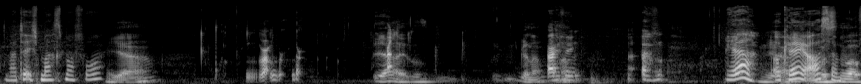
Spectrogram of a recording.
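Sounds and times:
speech: 0.0s - 1.7s, 2.4s - 3.1s, 3.7s - 4.5s, 5.1s - 8.6s
faint lip clicks: 1.9s - 3.6s
water gurgling in a mouth imitating blood in the throat: 2.0s - 3.3s.

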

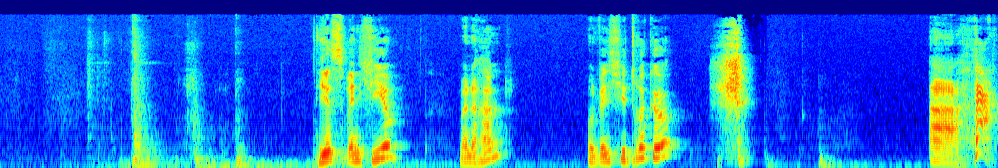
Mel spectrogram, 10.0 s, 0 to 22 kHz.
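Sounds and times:
hidden wooden door being shoved and forced open: 1.0s - 2.7s
speech: 3.2s - 5.2s, 5.9s - 7.5s, 9.3s - 9.8s.

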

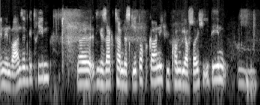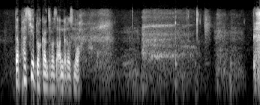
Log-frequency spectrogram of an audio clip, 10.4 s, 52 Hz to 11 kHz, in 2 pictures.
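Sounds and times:
speech: 0.0s - 7.4s
deep breath with long airy inhale and hissing exhale: 6.8s - 10.2s.

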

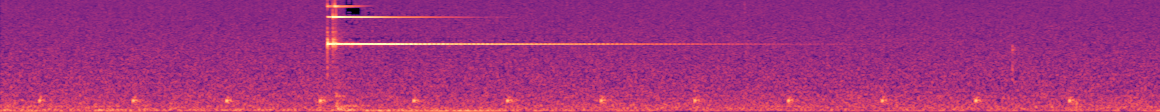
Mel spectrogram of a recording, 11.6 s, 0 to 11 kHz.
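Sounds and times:
small hand cymbal ringing: 3.2s - 8.3s.

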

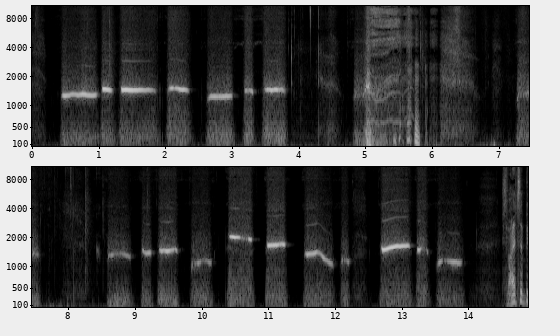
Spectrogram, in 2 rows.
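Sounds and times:
person whistling a tune: 0.4s - 3.9s, 7.3s - 7.6s, 8.6s - 14.0s
laughter: 4.8s - 6.1s
speech: 5.0s - 6.5s, 14.6s - 14.9s.

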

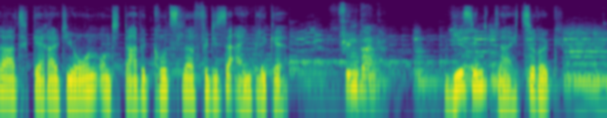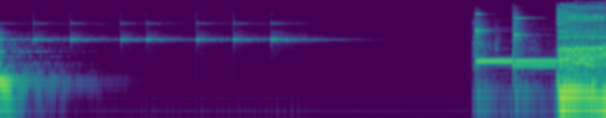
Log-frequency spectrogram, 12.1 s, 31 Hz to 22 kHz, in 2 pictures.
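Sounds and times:
speech: 0.0s - 5.8s
bright electronic doorbell chiming: 10.8s - 11.7s.

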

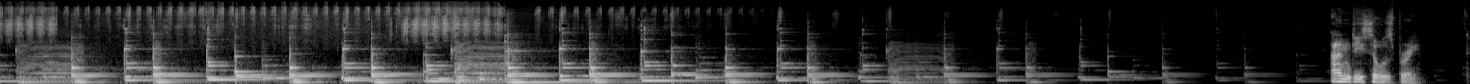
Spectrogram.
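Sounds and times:
grasshoppers and crickets chirping in a dense high trill: 0.0s - 8.5s
speech: 13.4s - 14.3s.

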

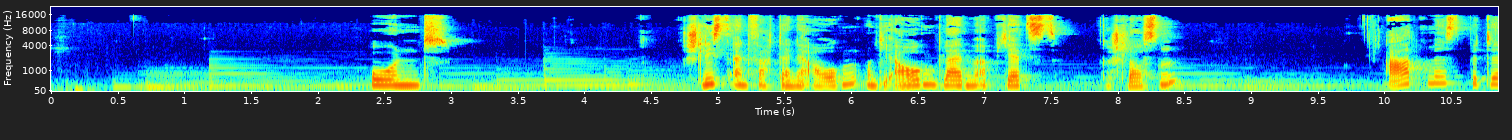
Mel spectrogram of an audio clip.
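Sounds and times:
soft slow melody of long sustained notes: 0.0s - 10.8s
speech: 2.4s - 3.1s, 4.8s - 8.6s, 10.0s - 10.8s.

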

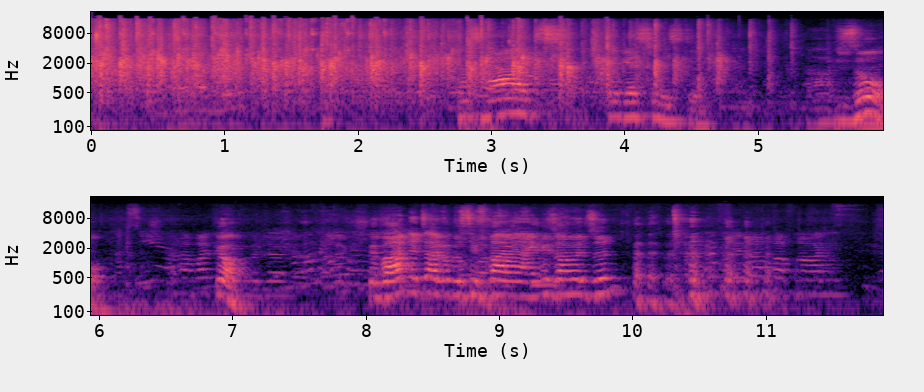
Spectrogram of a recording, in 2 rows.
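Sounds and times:
audience applauding: 0.0s - 5.5s
speech: 3.0s - 4.8s, 5.7s - 6.2s, 6.9s - 7.2s, 8.0s - 11.6s
laughter: 9.8s - 11.4s.

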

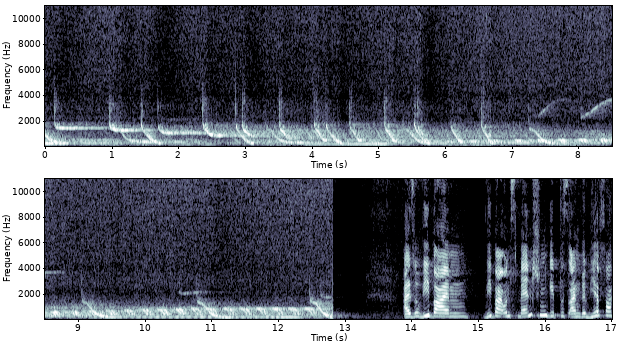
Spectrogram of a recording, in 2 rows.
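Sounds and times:
bearded seal underwater warbling trills gliding downward in pitch: 0.0s - 12.8s
speech: 14.0s - 17.0s.

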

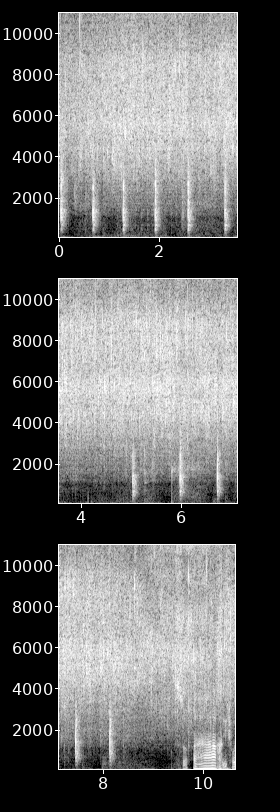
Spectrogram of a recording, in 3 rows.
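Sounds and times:
sharp clicks as zucchini pieces land or are moved in a pan: 0.0s - 3.6s, 5.0s - 8.4s
zucchini strips sizzling in a hot frying pan: 0.0s - 10.6s
speech: 9.8s - 10.6s.

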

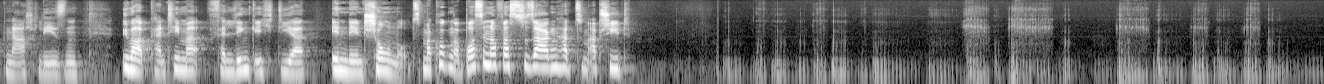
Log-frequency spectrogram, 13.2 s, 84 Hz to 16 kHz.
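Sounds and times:
speech: 0.0s - 6.4s
cat purring: 6.4s - 13.2s.

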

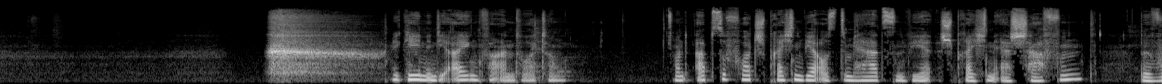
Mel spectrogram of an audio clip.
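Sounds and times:
deep audible breath: 0.0s - 3.9s
speech: 3.9s - 5.8s, 6.8s - 11.6s.

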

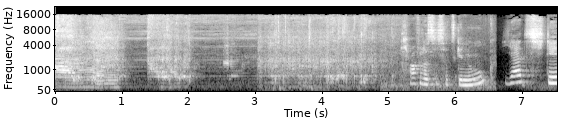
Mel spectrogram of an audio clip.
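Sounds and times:
handheld immersion blender puréeing strawberries with sugar: 0.0s - 5.2s
speech: 5.3s - 7.5s.

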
